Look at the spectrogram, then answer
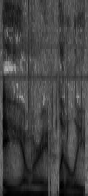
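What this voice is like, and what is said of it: Sleepy, tired-sounding voice. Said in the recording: “you sound a little sleepy,”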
